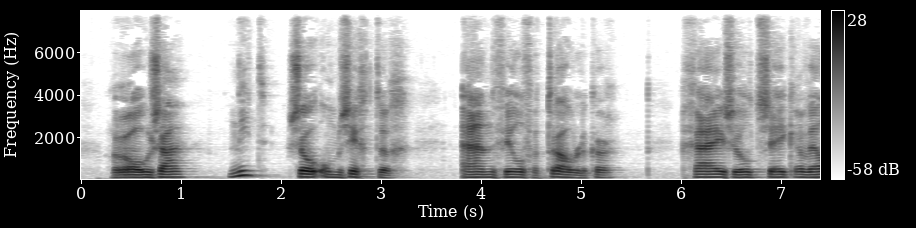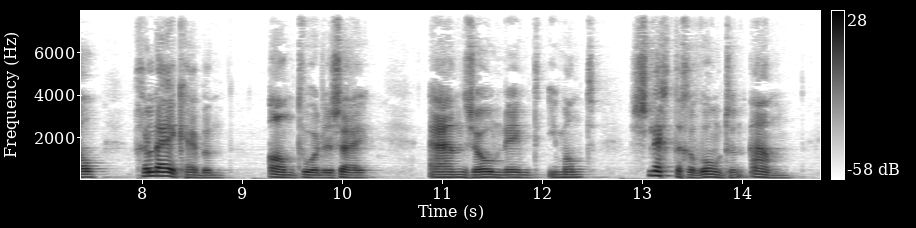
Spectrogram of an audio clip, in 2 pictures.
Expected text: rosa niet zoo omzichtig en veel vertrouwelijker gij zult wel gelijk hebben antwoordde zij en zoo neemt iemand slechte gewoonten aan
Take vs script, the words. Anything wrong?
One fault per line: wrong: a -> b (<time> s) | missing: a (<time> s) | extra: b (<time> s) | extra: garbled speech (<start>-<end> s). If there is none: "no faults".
extra: zeker (6.8 s)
